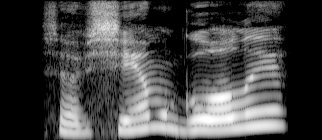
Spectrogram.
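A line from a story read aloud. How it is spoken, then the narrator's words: Hoarse mutter. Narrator (Russian): сиплым голосом пробормотал Терренс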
